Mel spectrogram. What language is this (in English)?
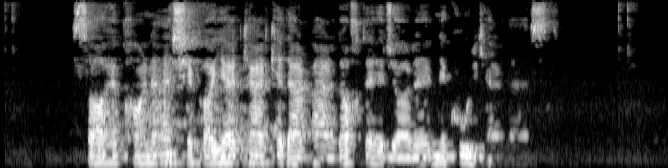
Persian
